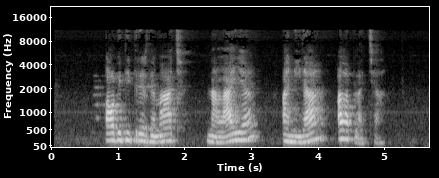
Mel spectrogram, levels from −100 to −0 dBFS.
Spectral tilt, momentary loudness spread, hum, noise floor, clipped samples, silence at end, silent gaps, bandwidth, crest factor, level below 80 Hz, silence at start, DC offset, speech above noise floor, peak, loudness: -6.5 dB/octave; 17 LU; none; -62 dBFS; under 0.1%; 0.7 s; none; 11.5 kHz; 20 dB; -60 dBFS; 0.8 s; under 0.1%; 42 dB; -2 dBFS; -20 LUFS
